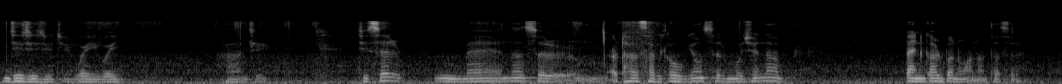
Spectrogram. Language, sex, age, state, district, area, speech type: Urdu, male, 18-30, Delhi, North East Delhi, urban, spontaneous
